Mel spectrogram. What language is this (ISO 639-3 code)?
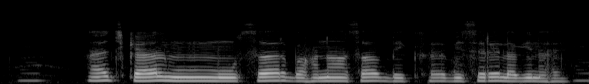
hne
